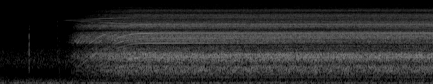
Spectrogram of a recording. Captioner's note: speaker drilling sound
